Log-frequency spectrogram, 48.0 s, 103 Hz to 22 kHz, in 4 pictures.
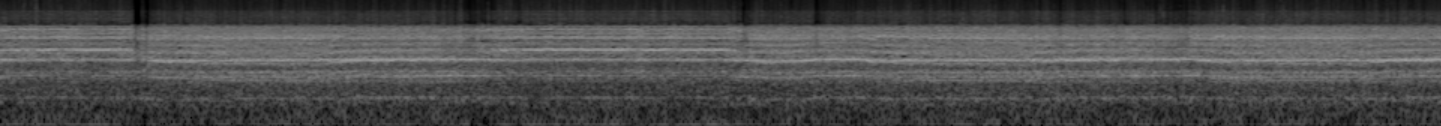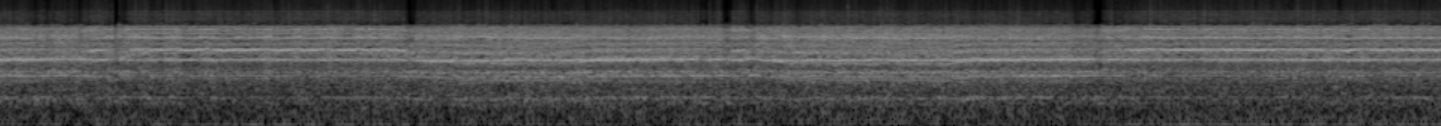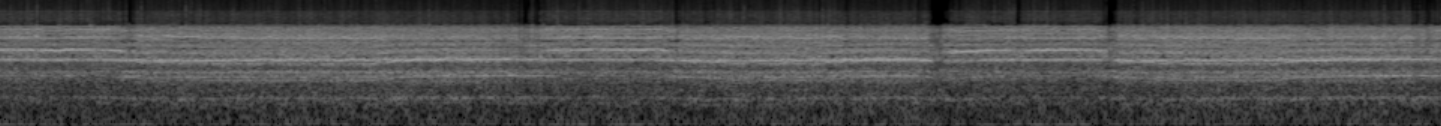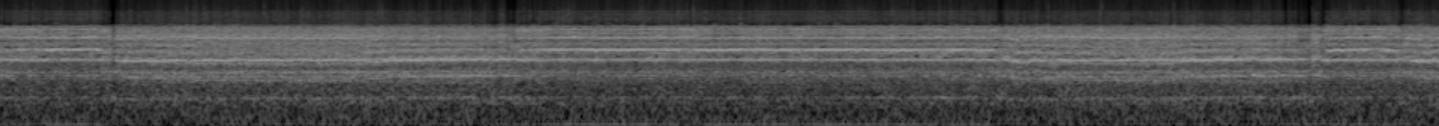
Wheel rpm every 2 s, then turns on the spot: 230, 220, 230, 220, 220, 220, 230, 230, 230, 220, 230, 230, 220, 220, 230, 220, 220, 220, 220, 220, 230, 230, 220, 230.
none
